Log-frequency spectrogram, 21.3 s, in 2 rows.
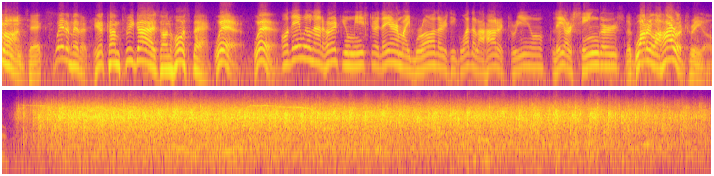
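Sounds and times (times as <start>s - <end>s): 
speech: 0.2s - 11.3s
applause: 10.8s - 21.2s.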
